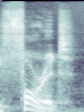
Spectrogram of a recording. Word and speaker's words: forehead: For some reason, after the word for, the vowel after it is kind of pronounced lazily. Like instead of forehead, you would say forehead.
